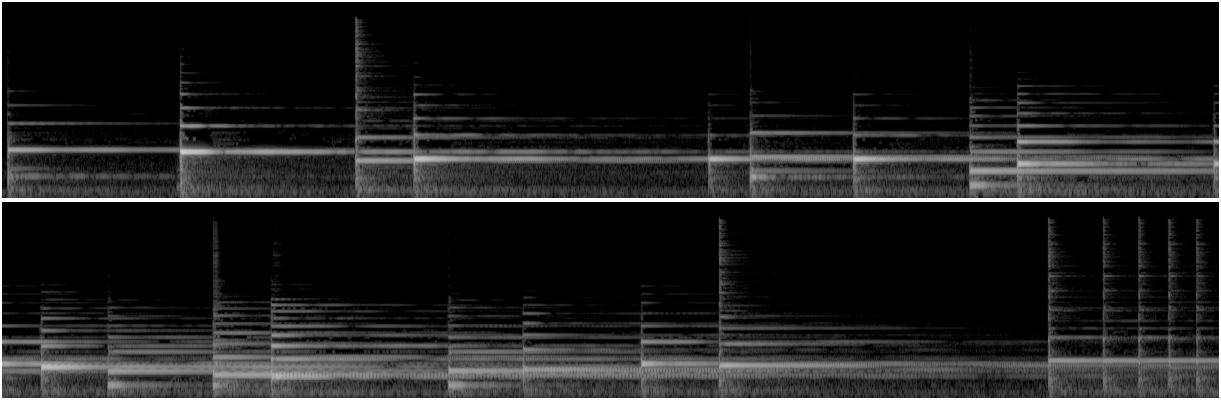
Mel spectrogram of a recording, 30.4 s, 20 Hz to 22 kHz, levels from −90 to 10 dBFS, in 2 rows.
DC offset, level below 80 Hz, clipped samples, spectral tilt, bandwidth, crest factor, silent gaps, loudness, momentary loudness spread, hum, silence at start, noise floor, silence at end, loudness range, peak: under 0.1%; -68 dBFS; under 0.1%; -5 dB/octave; 16 kHz; 24 dB; none; -29 LUFS; 21 LU; none; 0.05 s; -53 dBFS; 0 s; 16 LU; -8 dBFS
